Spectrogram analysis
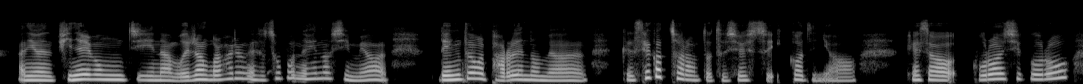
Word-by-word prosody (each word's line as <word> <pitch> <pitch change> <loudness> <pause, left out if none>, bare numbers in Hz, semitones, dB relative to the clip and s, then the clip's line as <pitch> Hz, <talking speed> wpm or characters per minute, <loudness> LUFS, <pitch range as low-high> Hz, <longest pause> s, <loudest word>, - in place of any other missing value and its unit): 아니면 195 -1 +2
비닐봉지나 210 -4 +2
뭐 170 0 -1
이런 220 +3 +4
걸 215 +1 +2
활용해서 260 -5 -2
소분을 275 +5 -4
해 260 - -2
놓으시면 215 -7 -2 0.5
냉동을 225 +5 +4
바로 185 +3 +1
해 220 - +4
놓으면 185 -3 0 0.3
그 195 - -3
새 295 +10 0
것처럼 265 - +1
또 - - -5
드실 180 +3 -4
수 - - -7
있거든요. 190 -4 -5 0.5
그래서 205 -2 +1 0.2
고런 235 +4 +2
식으로 255 +5 -1
210 Hz, 300 characters per minute, -23 LUFS, 195-250 Hz, 0.5 s, 이런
